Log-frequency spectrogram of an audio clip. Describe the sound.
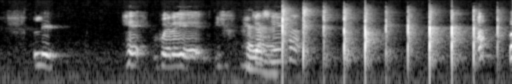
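Brief speech gives way to a burst of quick, sharp hand claps, around a dozen in an uneven rapid rhythm, fairly loud, with a bit of voice mixed in at the start.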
